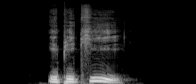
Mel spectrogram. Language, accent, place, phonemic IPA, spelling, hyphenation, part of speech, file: German, Germany, Berlin, /epiˈkiː/, Epikie, Epi‧kie, noun, De-Epikie.ogg
- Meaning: 1. epikeia 2. equity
